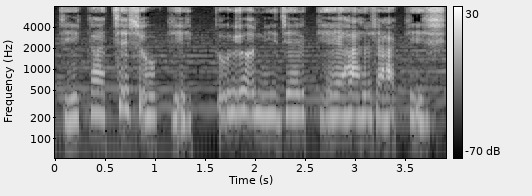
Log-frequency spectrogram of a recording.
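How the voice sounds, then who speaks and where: Woman voicing a slow, plaintive village mother. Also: medium pitch, flat delivery, faint music behind, natural voice. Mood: resigned advice. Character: weary village mother burdened by a lazy son. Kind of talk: Bengali fairy-tale cartoon dialogue.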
